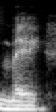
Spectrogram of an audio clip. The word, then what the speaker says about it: me: technology called the me crystal ma oh actually pronounced May it's but it's spelled m-e all our computers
